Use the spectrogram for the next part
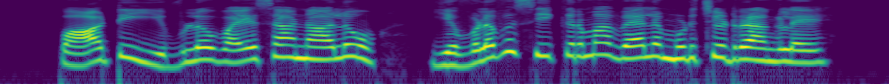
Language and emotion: Tamil, surprised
